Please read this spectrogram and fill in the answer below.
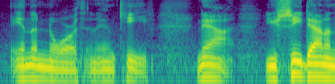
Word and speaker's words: Kyiv: It's really easy to say Kiev, but it's pronounced Kyiv.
